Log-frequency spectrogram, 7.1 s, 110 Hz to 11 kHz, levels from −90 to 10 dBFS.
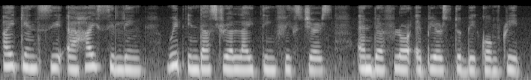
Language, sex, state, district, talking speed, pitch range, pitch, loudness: English, female, Nagaland, Kohima, 145 wpm, 200-220 Hz, 205 Hz, -13 LUFS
